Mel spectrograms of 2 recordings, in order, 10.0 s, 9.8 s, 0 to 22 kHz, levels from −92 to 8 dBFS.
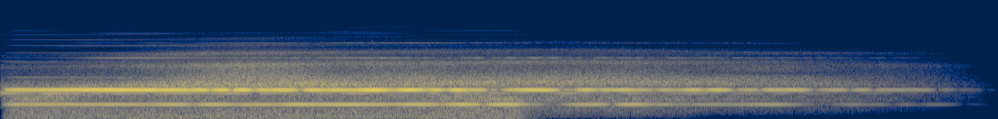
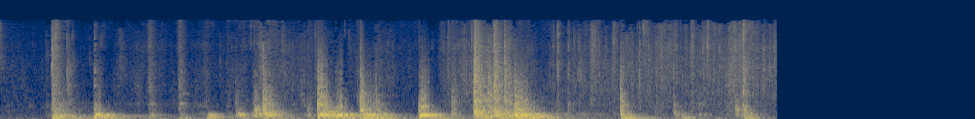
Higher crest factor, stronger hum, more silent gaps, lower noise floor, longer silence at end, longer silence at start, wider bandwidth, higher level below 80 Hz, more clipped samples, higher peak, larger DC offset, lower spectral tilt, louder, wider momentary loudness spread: about the same, 12 dB vs 16 dB; neither; neither; first, -58 dBFS vs -51 dBFS; second, 0.75 s vs 2 s; second, 0 s vs 0.5 s; second, 4.8 kHz vs 11 kHz; second, -46 dBFS vs -26 dBFS; neither; about the same, -2 dBFS vs -4 dBFS; neither; about the same, -7.5 dB/octave vs -7 dB/octave; first, -12 LUFS vs -18 LUFS; second, 16 LU vs 21 LU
